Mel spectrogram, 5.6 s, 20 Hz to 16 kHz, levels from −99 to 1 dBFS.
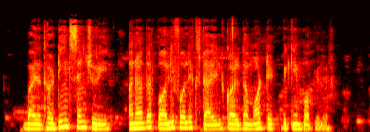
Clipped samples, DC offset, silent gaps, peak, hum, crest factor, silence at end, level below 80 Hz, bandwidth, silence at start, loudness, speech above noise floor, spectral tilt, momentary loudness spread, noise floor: under 0.1%; under 0.1%; none; -8 dBFS; none; 14 dB; 0.15 s; -54 dBFS; 9.6 kHz; 0.3 s; -24 LUFS; 26 dB; -6 dB/octave; 10 LU; -49 dBFS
